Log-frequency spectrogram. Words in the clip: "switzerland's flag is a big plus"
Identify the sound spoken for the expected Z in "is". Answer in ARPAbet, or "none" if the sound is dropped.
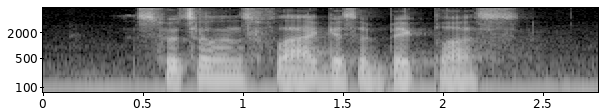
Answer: Z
